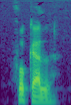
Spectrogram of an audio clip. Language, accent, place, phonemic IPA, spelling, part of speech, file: French, France, Lyon, /fɔ.kal/, focal, adjective, LL-Q150 (fra)-focal.wav
- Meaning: focal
